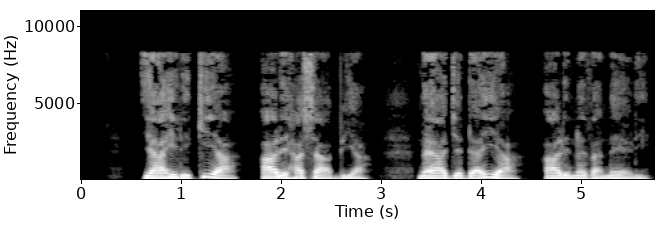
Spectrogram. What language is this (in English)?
Kikuyu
